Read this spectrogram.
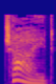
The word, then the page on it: chide: English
